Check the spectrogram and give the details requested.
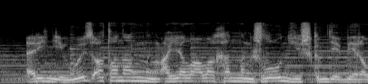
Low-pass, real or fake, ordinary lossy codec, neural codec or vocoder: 7.2 kHz; real; none; none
